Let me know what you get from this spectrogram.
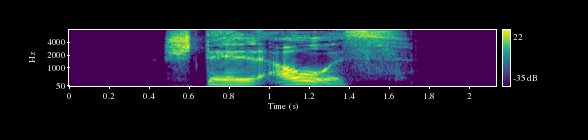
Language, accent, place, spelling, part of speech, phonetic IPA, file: German, Germany, Berlin, stell aus, verb, [ˌʃtɛl ˈaʊ̯s], De-stell aus.ogg
- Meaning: 1. singular imperative of ausstellen 2. first-person singular present of ausstellen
